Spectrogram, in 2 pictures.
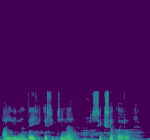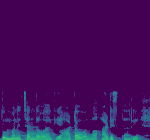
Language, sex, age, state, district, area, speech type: Kannada, female, 18-30, Karnataka, Udupi, rural, spontaneous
